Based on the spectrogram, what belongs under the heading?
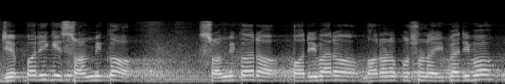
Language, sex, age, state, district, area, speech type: Odia, male, 18-30, Odisha, Jajpur, rural, spontaneous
